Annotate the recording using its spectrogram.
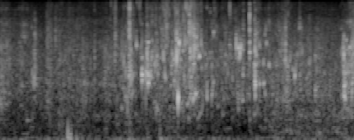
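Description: Water splashes as a hand stirs it.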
